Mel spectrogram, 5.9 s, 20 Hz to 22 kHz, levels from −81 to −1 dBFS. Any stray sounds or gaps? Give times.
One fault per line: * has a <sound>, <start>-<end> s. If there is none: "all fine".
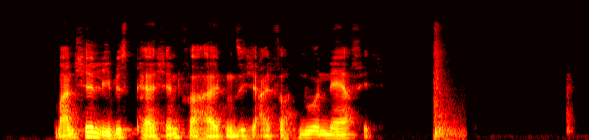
* has a thud, 4.3-4.7 s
